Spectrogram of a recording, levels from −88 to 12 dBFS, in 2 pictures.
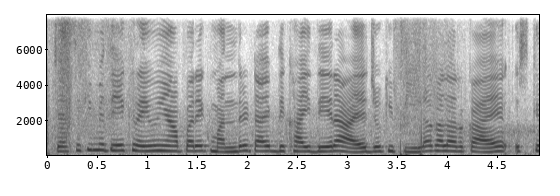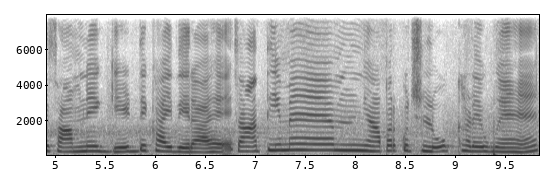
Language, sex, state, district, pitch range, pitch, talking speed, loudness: Bhojpuri, female, Uttar Pradesh, Deoria, 250-295 Hz, 270 Hz, 245 wpm, -15 LUFS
